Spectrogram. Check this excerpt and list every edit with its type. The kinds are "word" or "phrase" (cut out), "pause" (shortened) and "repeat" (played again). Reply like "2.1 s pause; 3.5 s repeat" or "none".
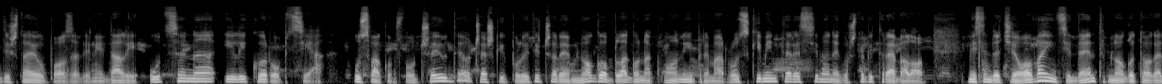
none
